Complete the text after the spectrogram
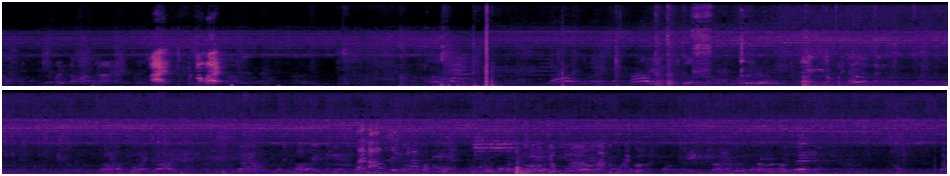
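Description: Young men shout and call out across an outdoor football pitch.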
